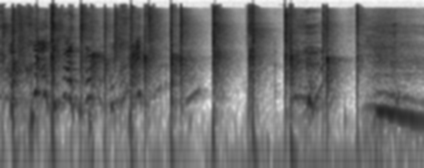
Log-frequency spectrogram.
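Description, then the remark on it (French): Scattered, uneven clapping from a small group of people for the women who run the embroidery group Sista Brod, sharp separate claps rather than a steady roar, with some voices calling out and whooping between them before it trails off. “Excusez-moi, vous vous applaudissez pas.”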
